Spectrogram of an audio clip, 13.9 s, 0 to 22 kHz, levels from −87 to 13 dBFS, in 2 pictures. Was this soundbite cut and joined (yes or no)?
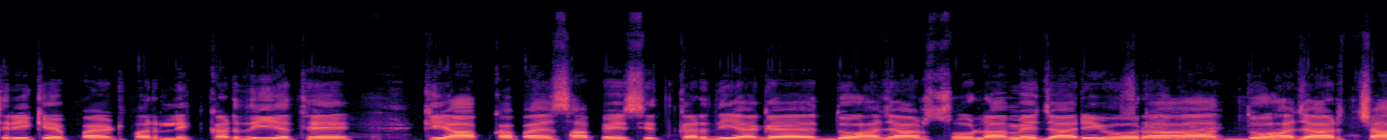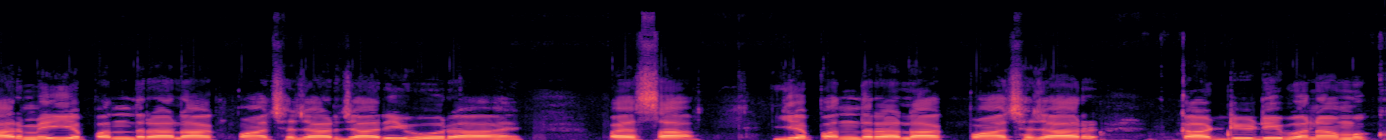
no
